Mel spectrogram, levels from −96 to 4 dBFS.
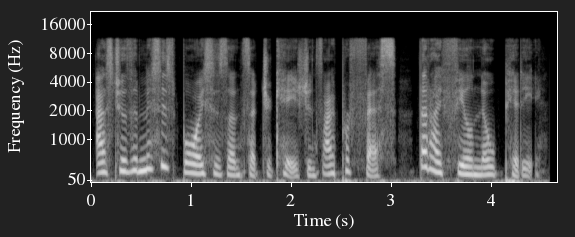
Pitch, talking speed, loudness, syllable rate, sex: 210 Hz, 195 wpm, -18 LUFS, 4.8 syllables/s, female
